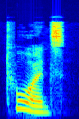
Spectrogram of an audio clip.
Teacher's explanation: In natural British English, we usually pronounce towards with one syllable, towards one syllable.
